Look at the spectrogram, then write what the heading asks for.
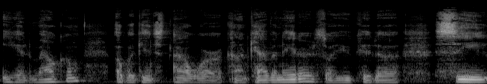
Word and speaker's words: Concavenator: with me please show mercy and be gracious concavenator concavenator one last time concavenator I looked it up that is how it's pronounced anyway uh just having some fun here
